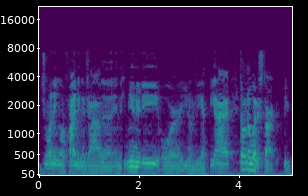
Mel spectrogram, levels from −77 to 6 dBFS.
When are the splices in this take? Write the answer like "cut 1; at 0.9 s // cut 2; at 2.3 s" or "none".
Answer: cut 1; at 1.2 s // cut 2; at 1.6 s // cut 3; at 3.1 s // cut 4; at 4.0 s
